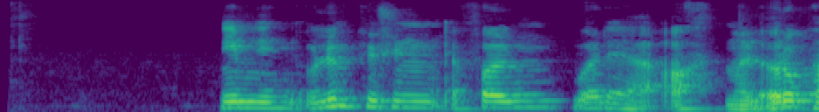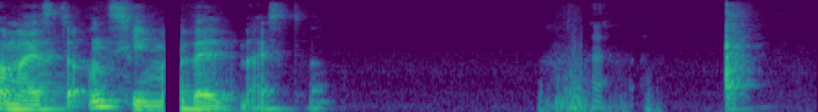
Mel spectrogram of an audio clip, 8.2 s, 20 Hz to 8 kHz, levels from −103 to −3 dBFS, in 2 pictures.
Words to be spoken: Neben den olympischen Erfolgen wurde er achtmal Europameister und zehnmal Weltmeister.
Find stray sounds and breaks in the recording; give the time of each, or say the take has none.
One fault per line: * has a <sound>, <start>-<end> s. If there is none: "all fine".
* has a dropout, 4.9-5.0 s
* has a laugh, 6.8-7.4 s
